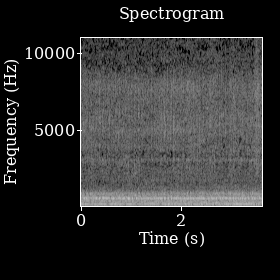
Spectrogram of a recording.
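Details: RO water purifier booster pump after fixing its loud running noise: a steady, even mid-pitched hum with a faint higher tone and no rattle or surging; the noise is much reduced and the pump runs smoothly.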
